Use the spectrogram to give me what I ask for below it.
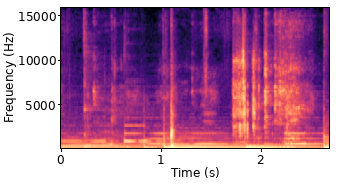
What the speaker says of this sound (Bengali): ডালিয়াগুলো আমি 2-3 মিনিটের মতো ভেজে নেব।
